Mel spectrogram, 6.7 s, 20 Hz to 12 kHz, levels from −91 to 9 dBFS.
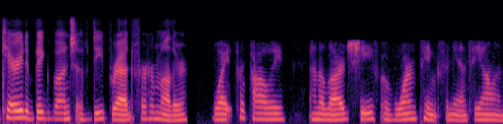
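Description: At 0.60 s the level drops abruptly by about 6 dB and stays down until 0.85 s, where it returns. Speech and background noise fall and recover together, with no fade at either edge. This is a sudden gain jump, likely a digital gain setting applied without a ramp. On a waveform the envelope steps down to roughly half its height and steps back up. A spectrogram shows a uniformly darker band across all frequencies for that quarter second.

From 2.48 to 2.62 s there is a handover gap lasting 140 ms. The call was passed from one network to another, and no speech frames arrived during the switch. The sound dies away within a few tens of milliseconds and then there is silence until the new link starts. Whatever was said in that interval is lost. The waveform flattens to near zero. The spectrogram shows a blank vertical strip with a short decaying tail at its left edge.

From 2.62 s to the end there is a fallback to narrowband. 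Before this point the AMR wideband (HD Voice) path carries content up to around 7 kHz with little audible codec damage. After it, nothing above 4 kHz remains, and the speech turns duller and rougher. The texture fits an AMR-NB rate near 7.4 kbit/s. On a spectrogram the upper energy ends sharply at 4 kHz, leaving a hard ceiling with empty space above for the rest of the clip.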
